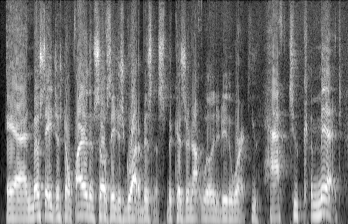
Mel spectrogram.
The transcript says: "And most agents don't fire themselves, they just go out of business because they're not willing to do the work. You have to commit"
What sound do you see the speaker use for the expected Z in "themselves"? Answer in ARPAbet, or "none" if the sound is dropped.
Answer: Z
